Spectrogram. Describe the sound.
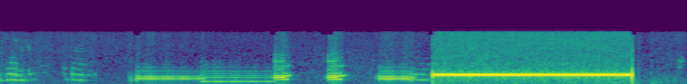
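A telephone ringback tone sounds while a call is being connected, a steady, unbroken mid-pitched tone lasting about two seconds. A voice is briefly heard just before it starts.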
